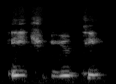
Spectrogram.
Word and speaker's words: Hut: It's not hot Hot, it's hot Hut.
